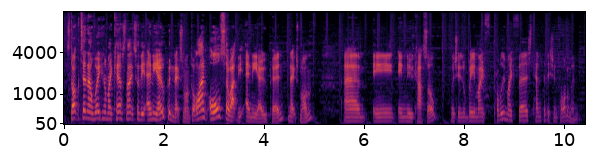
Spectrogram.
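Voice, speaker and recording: A man's voice: medium pitch, lively intonation, brisk, soft background music. A man with a Yorkshire accent, casually chatting at his desk on a live stream, reading viewers' messages, joking, teasing and laughing often. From Northern England.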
